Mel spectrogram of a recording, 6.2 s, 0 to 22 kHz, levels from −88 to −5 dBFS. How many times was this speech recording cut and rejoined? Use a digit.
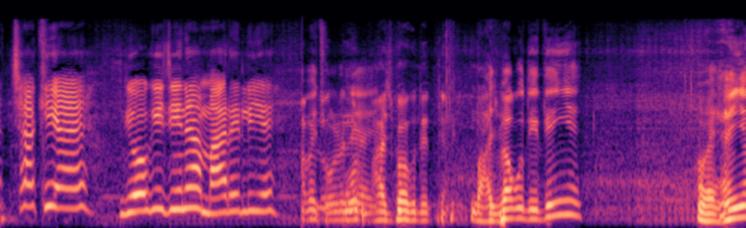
1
